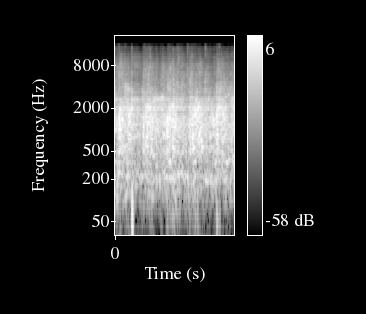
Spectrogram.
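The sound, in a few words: audience applause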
